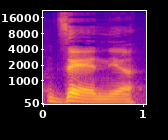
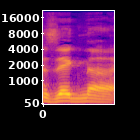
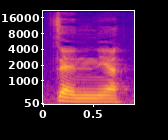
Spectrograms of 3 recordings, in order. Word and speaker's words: Zegna: I just got to know, Ermagianildo Zenia. Yung brand na yan. I learned how to pronounce it. Zenia. Ermagianildo Zenia. Ganon dapat yan. Ermagianildo Zenia. Okay, hindi siya Zegna. It's a Zenya.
